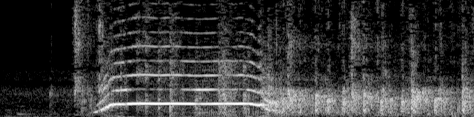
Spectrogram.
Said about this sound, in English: We are clapping now.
